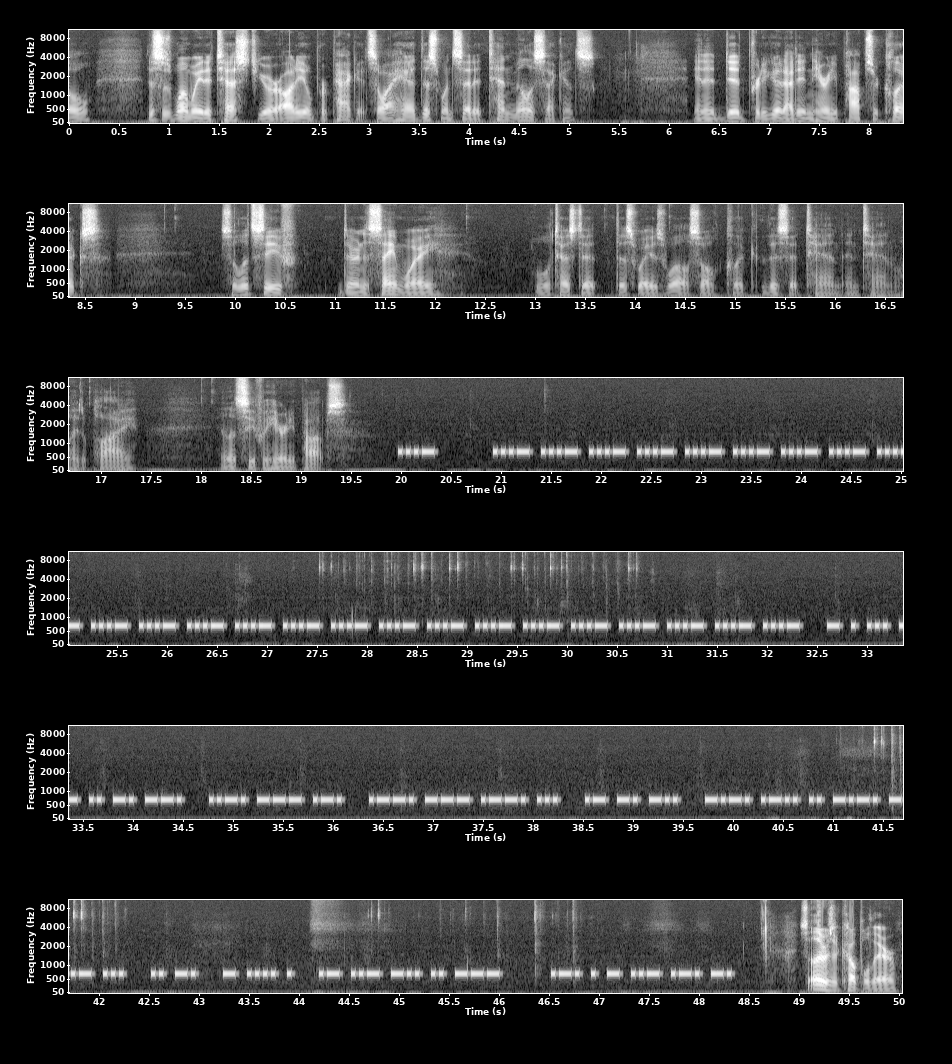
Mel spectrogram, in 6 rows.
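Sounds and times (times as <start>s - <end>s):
morse code tone: 20.0s - 48.4s.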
